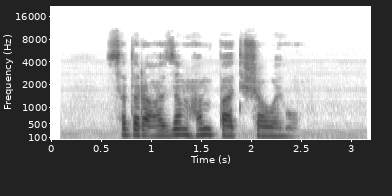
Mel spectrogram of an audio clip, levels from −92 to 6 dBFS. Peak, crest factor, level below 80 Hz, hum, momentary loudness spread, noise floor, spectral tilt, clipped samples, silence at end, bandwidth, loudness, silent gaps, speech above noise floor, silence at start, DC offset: -8 dBFS; 18 dB; -68 dBFS; 50 Hz at -60 dBFS; 10 LU; -57 dBFS; -5.5 dB/octave; under 0.1%; 0.75 s; 10.5 kHz; -24 LUFS; none; 33 dB; 0.55 s; under 0.1%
